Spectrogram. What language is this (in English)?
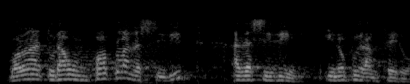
Catalan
